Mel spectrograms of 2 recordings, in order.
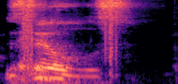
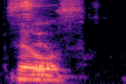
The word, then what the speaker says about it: XILS: Oh, yeah, but how do you say that? – Zills. – Zills. – Yeah. – XILS. – XILS.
